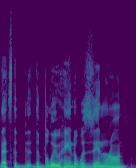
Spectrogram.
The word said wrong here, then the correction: Zeron: Zeron. – There you go.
